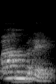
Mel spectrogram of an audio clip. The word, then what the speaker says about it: hambre: It's pronounced tengo hambre. Remember, H's are silent, right?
